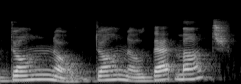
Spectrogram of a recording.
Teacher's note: o T não vai ser pronunciado, nem o K do know, porque o K do know é mudo, então você junta um N no outro.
